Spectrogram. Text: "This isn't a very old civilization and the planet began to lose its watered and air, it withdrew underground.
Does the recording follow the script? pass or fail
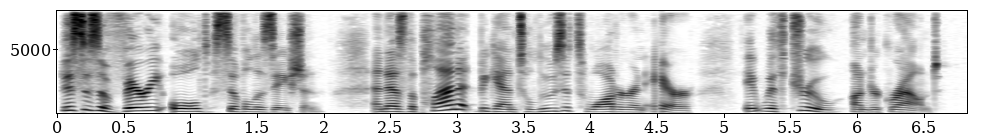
fail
